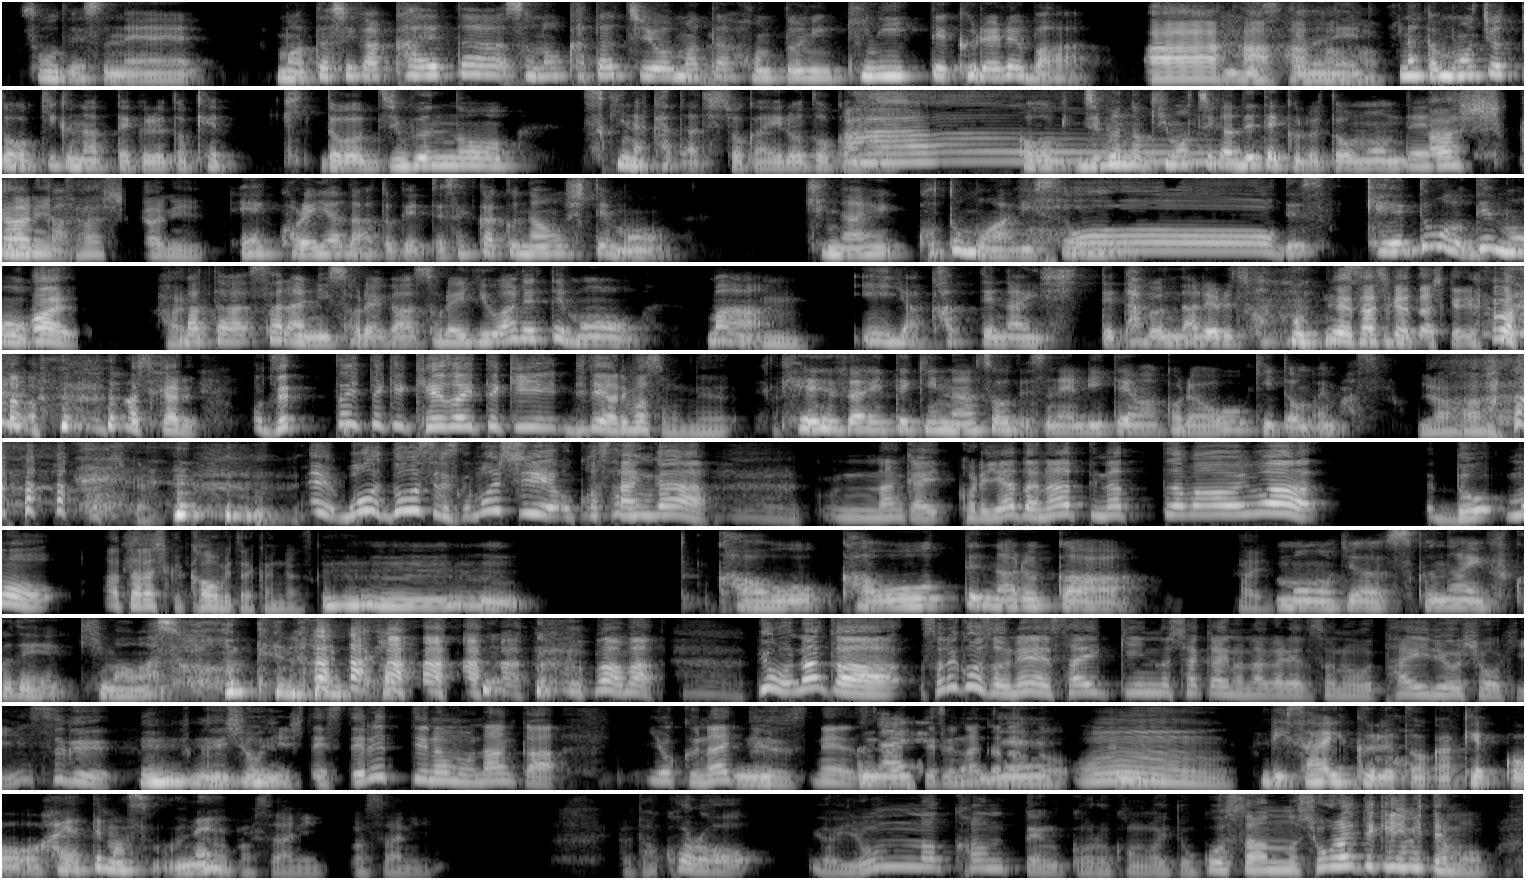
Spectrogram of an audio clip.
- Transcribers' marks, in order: drawn out: "ああ"; other noise; tapping; laughing while speaking: "なれると思うんですよね"; laugh; laugh; laughing while speaking: "着回そうってなるか"; laugh
- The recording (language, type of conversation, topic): Japanese, podcast, 最近ハマっている趣味は何ですか？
